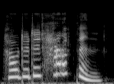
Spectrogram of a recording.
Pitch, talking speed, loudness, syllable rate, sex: 300 Hz, 210 wpm, -16 LUFS, 7.3 syllables/s, female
